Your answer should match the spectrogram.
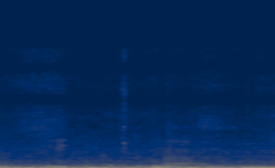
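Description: Steady low rumble of car cabin noise inside a car, with a faint voice in the background.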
